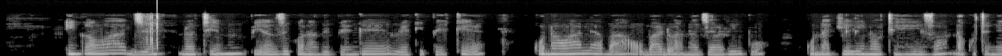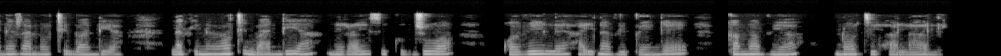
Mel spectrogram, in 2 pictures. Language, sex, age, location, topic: Swahili, female, 25-35, Wajir, finance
